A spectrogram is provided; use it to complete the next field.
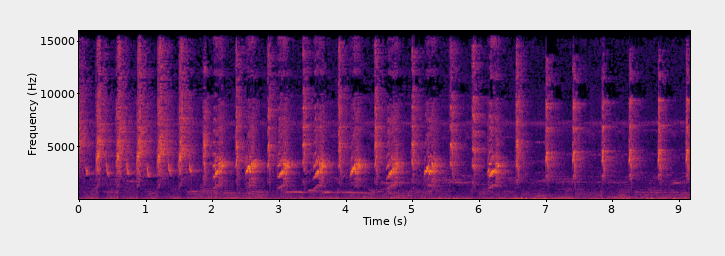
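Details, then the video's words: Long-tailed shrike in macan-style song delivers loud, scratchy chattering notes repeated roughly twice a second, some with downward-sliding tails, sustained throughout. "Cendet Macan"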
